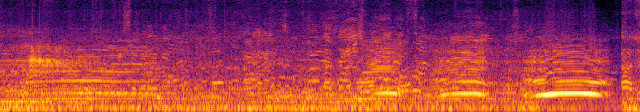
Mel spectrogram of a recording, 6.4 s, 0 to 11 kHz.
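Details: Friesian and cross-breed bull calves at Ambari cattle market, Dinajpur, on 23 July 2025: a long, steady, loud moo rises out of busy market chatter near the end, following fainter lowing, amid crowd voices and traffic noise.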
